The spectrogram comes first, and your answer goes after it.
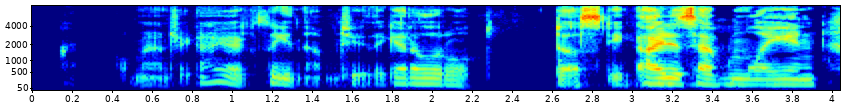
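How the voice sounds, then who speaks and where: Soft-spoken at a fairly quick pace, a woman is heard in a dry, close sound with no echo. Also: quiet background. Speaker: book video host. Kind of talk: casual chat. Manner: hesitant, many fillers.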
